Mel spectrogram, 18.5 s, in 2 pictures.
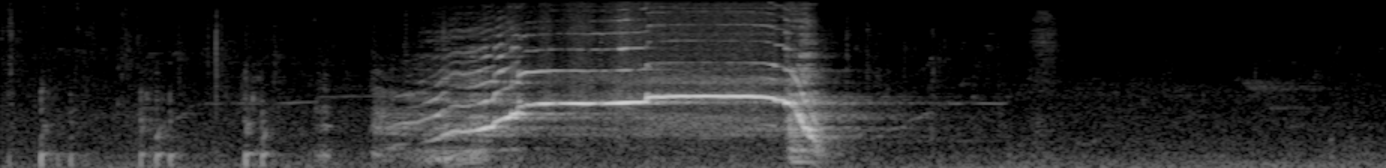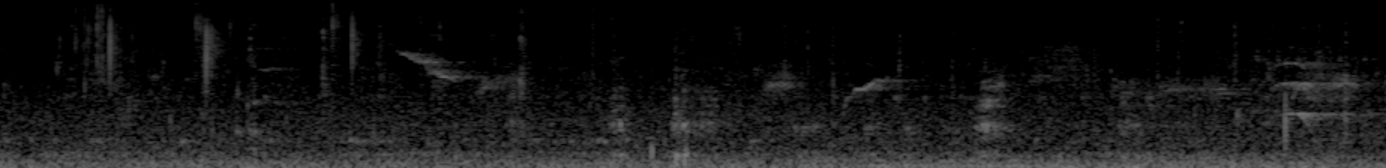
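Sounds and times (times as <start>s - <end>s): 
male elk Cervus elaphus canadensis bugling: 2.4s - 5.8s.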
